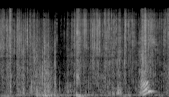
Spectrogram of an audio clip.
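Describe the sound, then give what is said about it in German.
Crinkling outer wrapping of a snack being pulled open, a run of sharp crackles and crumples with a brief tearing rustle near the end; no one speaks. “ich habe es leicht aufgekriegt, die Drumherum-Verpackung”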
